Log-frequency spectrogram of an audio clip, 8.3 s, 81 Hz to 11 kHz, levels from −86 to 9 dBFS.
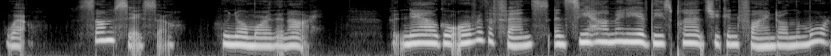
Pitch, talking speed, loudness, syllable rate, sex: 245 Hz, 200 wpm, -15 LUFS, 4.9 syllables/s, female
